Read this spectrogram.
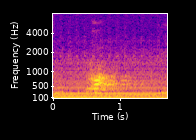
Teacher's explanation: الراء هنا عليها فتحه تبقى مفخمه، سواء كانت الراء عليها فتحه او ضمه تبقى مفخمه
